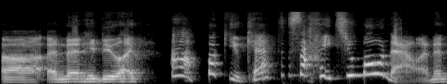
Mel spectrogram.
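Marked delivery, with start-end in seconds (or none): 1.7-4.2 lisping voice, pitched high with big swooping pitch. Imagining a boxer punching a cactus: Mike Tyson impression. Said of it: "I can't do a very good Mike Tyson".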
